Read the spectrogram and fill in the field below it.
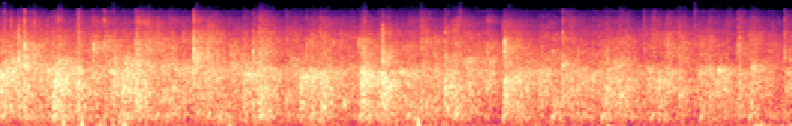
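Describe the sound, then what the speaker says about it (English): A quick round of audience applause at a speaker series talk, dense and steady clapping from a seated crowd that carries on for a few seconds. "would you give her a quick round of applause?"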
